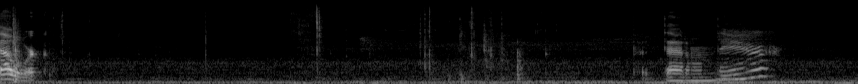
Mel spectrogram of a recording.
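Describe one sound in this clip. Stiff paper card rustles and taps softly as hands handle it.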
